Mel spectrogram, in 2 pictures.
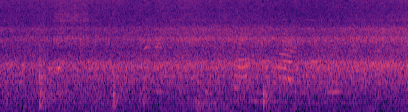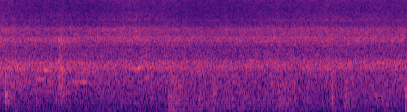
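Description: Distant New Year's Eve fireworks: scattered faint bangs and pops over a steady background noise.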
